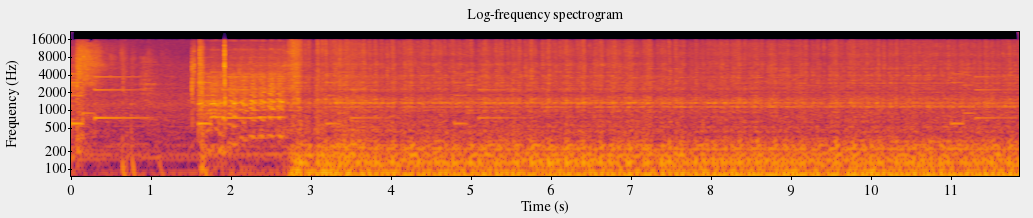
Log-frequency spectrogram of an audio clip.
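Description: Cammed, straight-piped Shelby GT500 supercharged V8 being started: the starter cranks briefly about a second and a half in, the engine fires near three seconds, and it settles into a loud, steady idle.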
